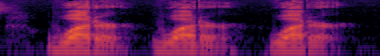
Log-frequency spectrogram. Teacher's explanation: the T here is now coming between two vowel sounds and I'm making that a flap T sound which sounds like the D between vowels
